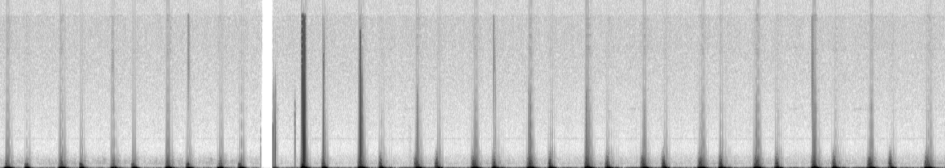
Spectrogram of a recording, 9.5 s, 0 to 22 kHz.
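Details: ASMR heartbeat with an ear-cupping effect: steady, muffled paired thumps at roughly 105 beats a minute, sounding underwater; a fast heartbeat.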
